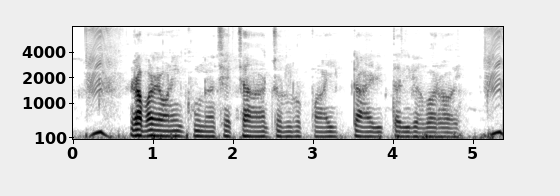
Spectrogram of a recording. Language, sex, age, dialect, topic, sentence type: Bengali, male, <18, Northern/Varendri, agriculture, statement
